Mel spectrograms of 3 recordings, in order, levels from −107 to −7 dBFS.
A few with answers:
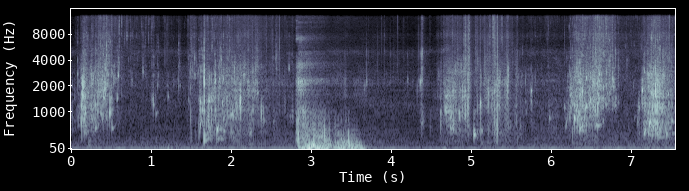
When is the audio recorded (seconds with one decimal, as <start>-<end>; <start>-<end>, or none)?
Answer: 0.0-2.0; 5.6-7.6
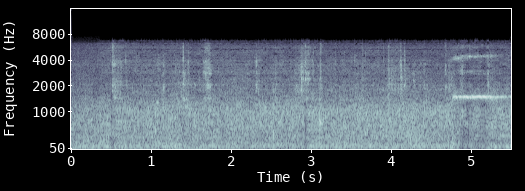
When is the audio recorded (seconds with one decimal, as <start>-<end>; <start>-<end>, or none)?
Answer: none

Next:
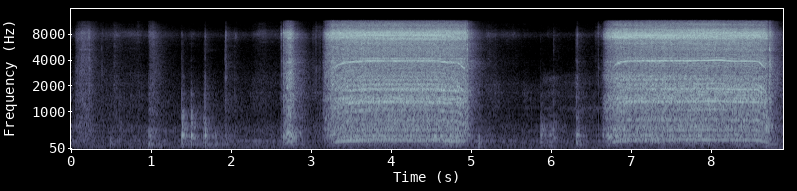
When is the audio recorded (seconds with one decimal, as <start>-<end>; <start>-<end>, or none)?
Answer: 0.0-3.1; 7.8-8.9

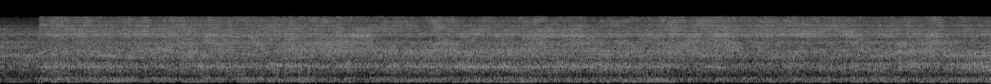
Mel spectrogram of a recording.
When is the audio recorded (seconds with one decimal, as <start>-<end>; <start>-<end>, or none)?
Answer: 0.0-1.4; 2.7-7.2; 8.6-9.9

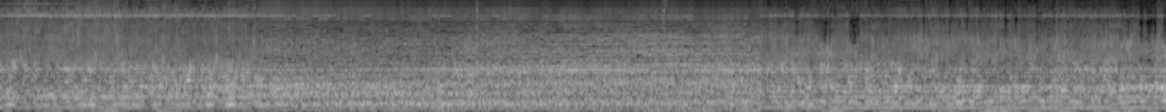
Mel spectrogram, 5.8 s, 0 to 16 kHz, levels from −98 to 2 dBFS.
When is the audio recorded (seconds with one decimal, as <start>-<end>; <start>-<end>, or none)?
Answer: 1.3-3.8

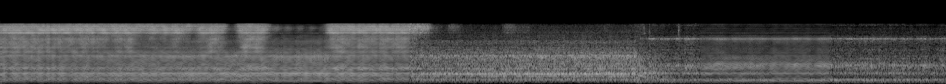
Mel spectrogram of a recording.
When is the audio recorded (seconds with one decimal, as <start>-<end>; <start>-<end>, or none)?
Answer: 4.1-7.0; 8.3-9.5

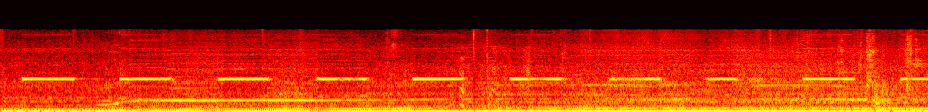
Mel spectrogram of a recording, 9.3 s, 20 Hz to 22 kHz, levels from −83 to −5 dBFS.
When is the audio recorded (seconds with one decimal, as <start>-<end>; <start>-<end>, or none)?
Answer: 0.0-1.3; 3.7-5.8; 7.6-9.3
